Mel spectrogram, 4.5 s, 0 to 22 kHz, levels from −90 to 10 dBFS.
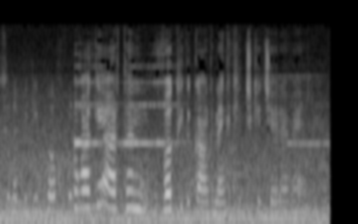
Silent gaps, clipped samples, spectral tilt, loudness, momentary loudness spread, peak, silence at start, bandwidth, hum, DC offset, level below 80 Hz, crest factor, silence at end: none; under 0.1%; -6 dB/octave; -22 LUFS; 9 LU; -4 dBFS; 0 s; 13.5 kHz; none; under 0.1%; -34 dBFS; 18 dB; 0.35 s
